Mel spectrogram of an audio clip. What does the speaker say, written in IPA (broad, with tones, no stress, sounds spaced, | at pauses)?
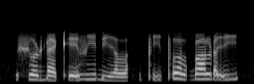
ʃ o˧ ɖ ɽ æ˨ kʼ ḛ˦ v i˦ ɗ i˨ lˠ | pʼ ḭ˧ pʼ o˦˨ lˠ ɠ ɒ˦ lˠ ɽ ḭ˦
